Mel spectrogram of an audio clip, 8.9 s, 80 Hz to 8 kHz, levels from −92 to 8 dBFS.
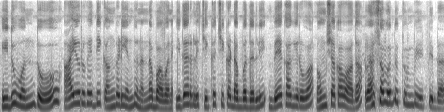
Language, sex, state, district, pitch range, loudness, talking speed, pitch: Kannada, male, Karnataka, Gulbarga, 175-225 Hz, -15 LUFS, 115 wpm, 200 Hz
